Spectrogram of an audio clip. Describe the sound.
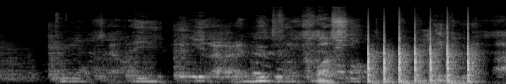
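People talk, then someone raps on a back storage room door in a quick, loud burst of about eight knocks in steady rhythm.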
